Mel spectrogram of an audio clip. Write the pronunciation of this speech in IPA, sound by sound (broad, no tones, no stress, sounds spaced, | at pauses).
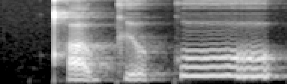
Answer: qʰ ṵ kʲ ṵ k u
